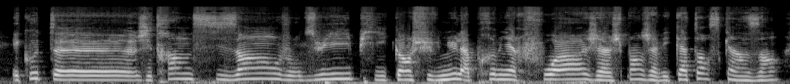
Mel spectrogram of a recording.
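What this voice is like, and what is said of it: Québécois French accent. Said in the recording (French): “Je suis d'origine française, mais ça fait 18 ans que je suis au Québec. ... Et d'où l'accent québécois.”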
